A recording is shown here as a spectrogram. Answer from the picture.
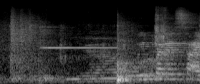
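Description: People talking in the background, with a single sharp knock a little over a second in.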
